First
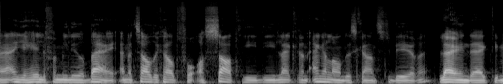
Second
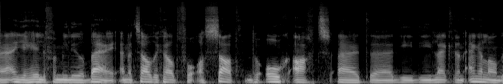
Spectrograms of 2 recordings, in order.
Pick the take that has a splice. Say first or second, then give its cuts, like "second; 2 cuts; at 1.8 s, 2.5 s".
first; 1 cut; at 2.4 s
